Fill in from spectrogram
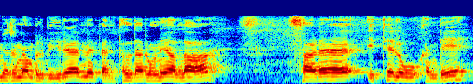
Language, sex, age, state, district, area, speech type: Dogri, male, 30-45, Jammu and Kashmir, Reasi, rural, spontaneous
